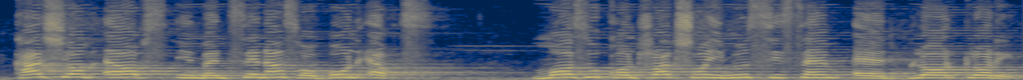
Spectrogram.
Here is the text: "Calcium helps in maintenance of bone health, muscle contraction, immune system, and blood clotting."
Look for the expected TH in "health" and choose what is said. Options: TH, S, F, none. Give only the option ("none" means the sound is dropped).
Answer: S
